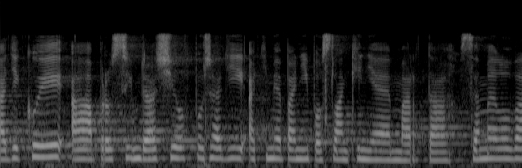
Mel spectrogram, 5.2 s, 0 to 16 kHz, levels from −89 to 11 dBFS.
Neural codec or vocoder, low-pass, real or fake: none; 7.2 kHz; real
